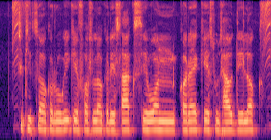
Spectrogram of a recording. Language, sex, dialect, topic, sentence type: Maithili, male, Southern/Standard, agriculture, statement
